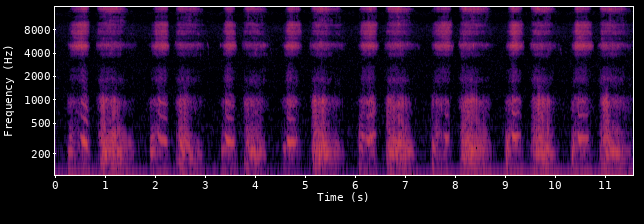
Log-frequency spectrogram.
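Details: A 36-day-old baby sleeping deeply on the father's belly at night, after being awake during the day. Soft, regular snoring breaths at about 40 a minute: normal infant snoring.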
